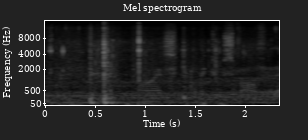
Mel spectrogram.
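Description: Two dull thumps close together about half a second in, with small clicks and knocks of handling on the boat and some low talk.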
